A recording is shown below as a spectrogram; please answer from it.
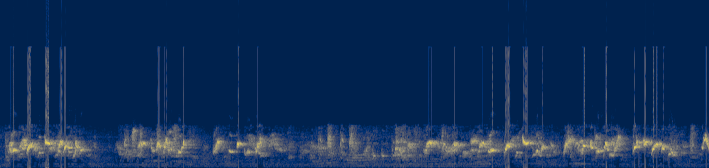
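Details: Caged red-whiskered bulbul from Singapore sparring in rotation with fast wing display; rich, hurried warbled phrases come in bursts about a second apart, mixed with frequent sharp ticking clicks.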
